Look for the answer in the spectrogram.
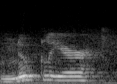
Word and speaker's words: nuclear: So it's pronounced nuclear, not nuclear.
